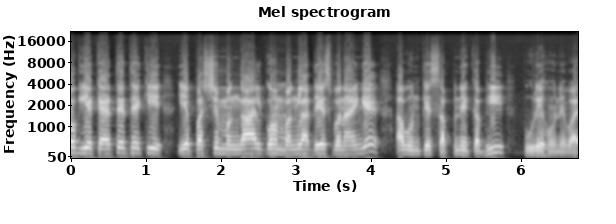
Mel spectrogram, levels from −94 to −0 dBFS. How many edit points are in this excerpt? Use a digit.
0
